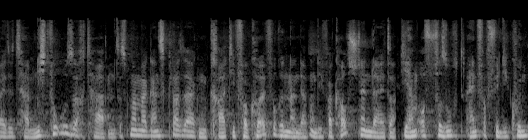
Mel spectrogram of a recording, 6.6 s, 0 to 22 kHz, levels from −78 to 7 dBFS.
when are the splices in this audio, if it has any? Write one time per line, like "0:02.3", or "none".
0:01.6
0:03.9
